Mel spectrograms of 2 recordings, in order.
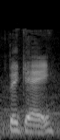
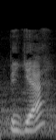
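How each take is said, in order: First: It is said with the English pronunciation. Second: It is said with the Navajo pronunciation. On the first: This is the Americanized way of saying it. "Begay is the English" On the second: This is how the Dene people say it. "how they, as the Dene people, would say it"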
